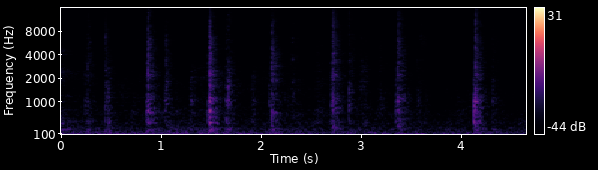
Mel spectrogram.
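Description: A deck of tarot cards being shuffled by hand, the cards giving soft, irregular clicks and flicks about four times a second.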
